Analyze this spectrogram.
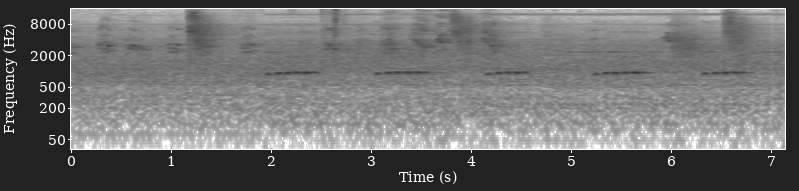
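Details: Lineated barbet song of fast, rolling hollow notes in brief bursts, recurring about once a second, slightly fainter amid a noisy background of hiss and several rustling or swishing sounds.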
